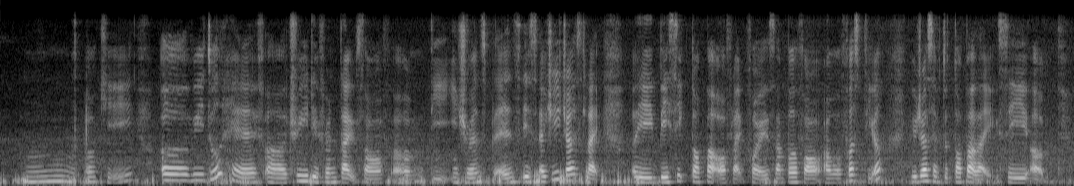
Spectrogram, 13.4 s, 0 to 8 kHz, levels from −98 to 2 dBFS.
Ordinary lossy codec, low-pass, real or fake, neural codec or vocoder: none; 7.2 kHz; real; none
